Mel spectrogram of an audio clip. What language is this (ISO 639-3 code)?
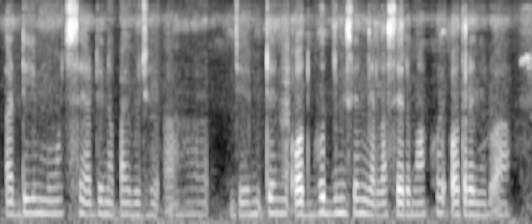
sat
